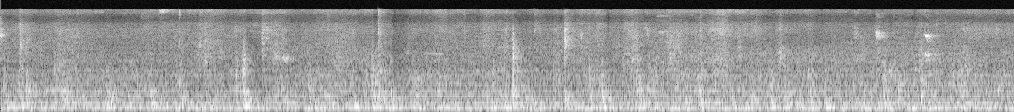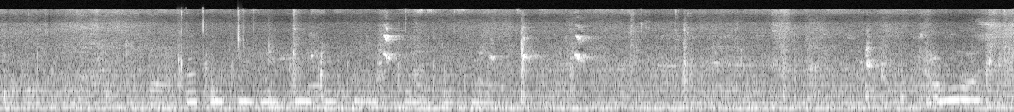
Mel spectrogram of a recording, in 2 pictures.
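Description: Steady low hum and rumble inside a Sydney double-deck train carriage, with scattered light clicks and knocks from the phone being handled. A brief laugh comes near the end.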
